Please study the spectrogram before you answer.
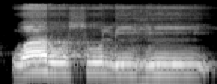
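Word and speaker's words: ورسله: Contoh berikutnya warusulihi. Nah, ketika wakaf dibacanya menjadi warusulih. Warusulih, haknya disukunkan.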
